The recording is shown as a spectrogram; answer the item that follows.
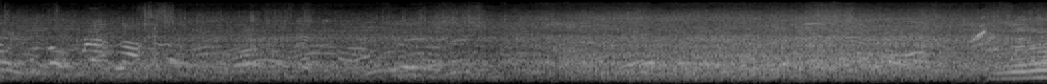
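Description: Busy beach ambience: a steady hiss of surf and wind on a phone microphone, with scattered voices of the crowd around, most noticeable in the first second or so.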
